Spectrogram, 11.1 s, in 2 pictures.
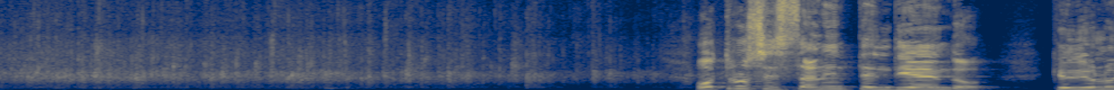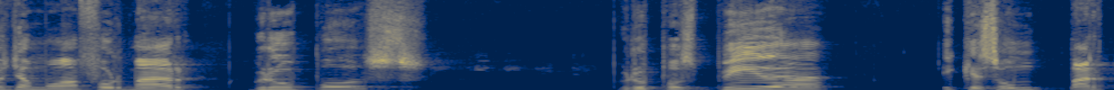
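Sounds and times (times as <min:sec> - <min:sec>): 
audience applause: 0:00.0 - 0:03.7
speech: 0:03.5 - 0:07.8, 0:08.7 - 0:11.1.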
